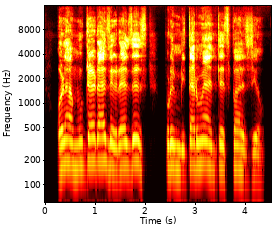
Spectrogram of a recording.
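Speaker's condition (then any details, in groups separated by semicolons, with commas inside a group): Cerebral palsy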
